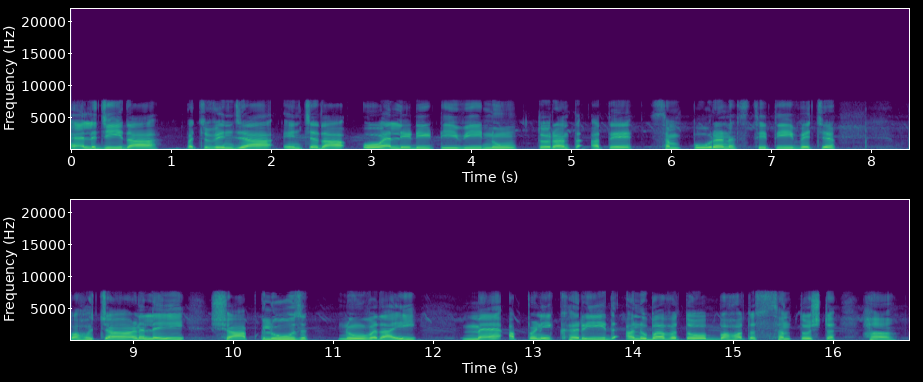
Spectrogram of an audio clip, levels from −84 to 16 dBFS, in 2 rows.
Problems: none marked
